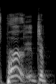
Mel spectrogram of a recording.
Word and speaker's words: Peart: When Neil Peart was, how do you say it, Peart or Peart? It's Peart. Now it could be it's Peart in like a. Damn it! Have I been saying it wrong all these years? No, I think both are okay.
